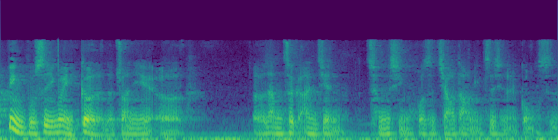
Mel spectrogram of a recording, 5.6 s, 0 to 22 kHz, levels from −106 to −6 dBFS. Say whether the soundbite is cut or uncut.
cut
